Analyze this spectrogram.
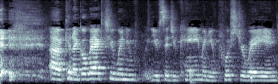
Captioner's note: laughs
